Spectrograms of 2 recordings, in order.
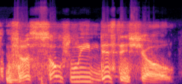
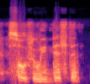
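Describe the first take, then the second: First: Slow, drawn-out title read of The Socially Distant Show; show title announcement. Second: Said in the usual way. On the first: Shown as a demonstration. Host naming his stream to viewers, slow announcer read.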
